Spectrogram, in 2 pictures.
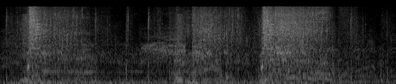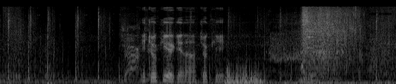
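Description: Rifle shots ring out loudly, one after another.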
